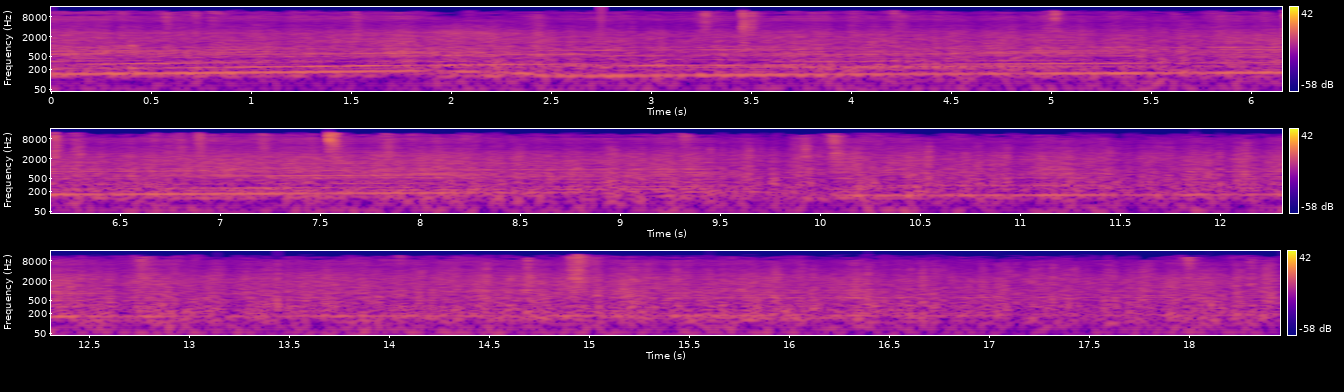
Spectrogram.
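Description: Citroën Saxo VTS's four-cylinder engine pulling hard, heard from inside the cabin, its note climbing and dropping back at gear changes over road and wind noise.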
